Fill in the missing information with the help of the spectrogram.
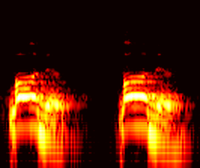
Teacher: এখানে দাল কলকলার অক্ষর সাকিন অবস্থায় আসছে, ধাক্কা দিয়ে পড়বেন।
